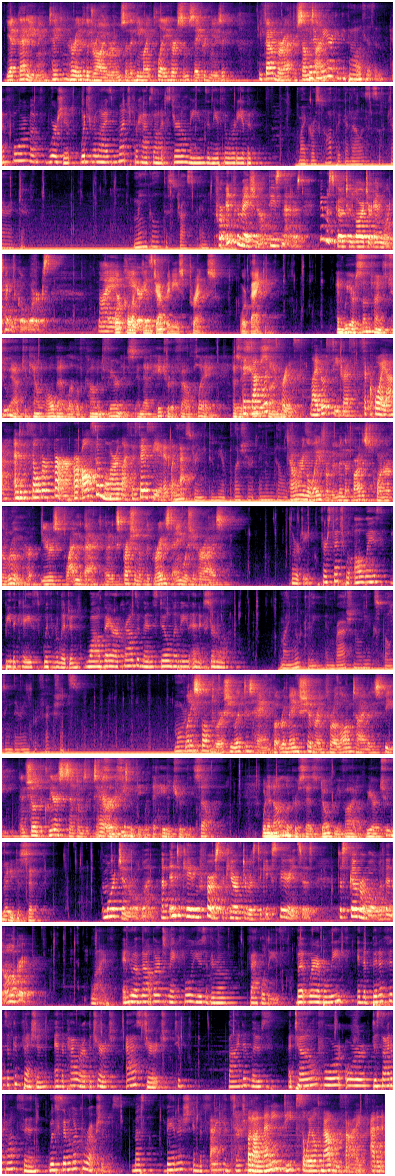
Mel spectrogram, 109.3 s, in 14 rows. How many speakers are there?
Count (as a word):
seven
